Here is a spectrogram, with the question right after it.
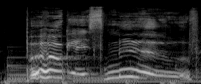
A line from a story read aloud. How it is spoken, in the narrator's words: Michelangelo yelled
